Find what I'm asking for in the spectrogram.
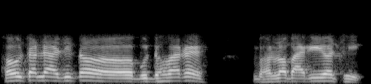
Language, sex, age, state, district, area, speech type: Odia, male, 60+, Odisha, Jharsuguda, rural, conversation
